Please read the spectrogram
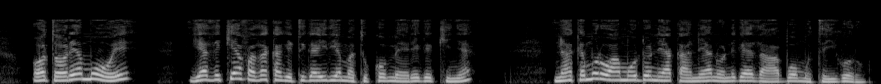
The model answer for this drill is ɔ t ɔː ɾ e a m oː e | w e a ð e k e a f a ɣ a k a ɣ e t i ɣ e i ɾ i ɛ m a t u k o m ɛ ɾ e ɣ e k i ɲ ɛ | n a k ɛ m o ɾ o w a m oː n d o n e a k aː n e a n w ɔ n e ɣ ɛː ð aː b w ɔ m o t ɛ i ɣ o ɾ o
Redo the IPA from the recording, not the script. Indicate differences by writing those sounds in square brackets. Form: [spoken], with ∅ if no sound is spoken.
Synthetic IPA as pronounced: ɔ t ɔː ɾ e a m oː e | [ɣ] e a ð e k e a f a [ð] a k a ɣ e t i ɣ [a] i ɾ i ɛ m a t u k o m ɛ ɾ e ɣ e k i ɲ ɛ | n a k ɛ m o ɾ o w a m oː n d o n e a k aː n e a n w ɔ n e ɣ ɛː ð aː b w ɔ m o t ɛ i ɣ o ɾ o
